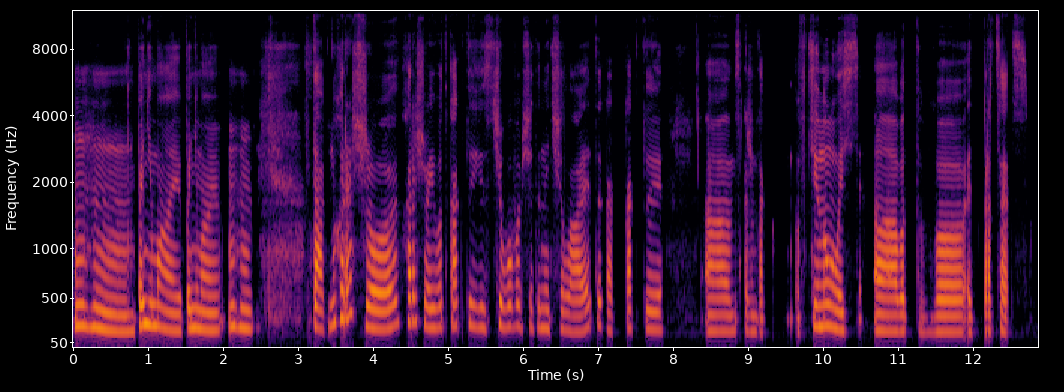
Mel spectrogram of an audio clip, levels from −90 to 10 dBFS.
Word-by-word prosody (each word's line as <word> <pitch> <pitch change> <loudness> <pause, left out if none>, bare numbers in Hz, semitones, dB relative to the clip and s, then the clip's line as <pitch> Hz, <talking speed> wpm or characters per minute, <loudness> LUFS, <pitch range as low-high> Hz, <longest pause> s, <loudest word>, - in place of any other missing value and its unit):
Мгм. 185 -7 +1
Понимаю 215 -7 +3
понимаю. 185 -3 +1
Мгм. 200 -3 -1 0.8
Так, 195 -4 +6
ну, 230 - -2
хорошо, 215 - +3
хорошо. 250 -3 0
И 200 - 0
вот 205 +2 -6
как 220 +1 -1
ты, 210 -3 -5
с 185 - -13
чего 210 -2 -1
вообще 210 -1 -7
ты 195 - -10
начала 175 -4 -3
это? 225 +4 -4
Как 175 -6 -6
как 195 0 -2
ты, 180 -1 -3 0.6
эм, 165 0 -1
скажем 160 -1 -10
так, 150 -1 -5 0.5
втянулась, 210 -3 +1 0.2
а 165 -1 +5
вот 165 -2 +1
в 160 +1 +2
этот 155 -1 -5
процесс? - - -3
190 Hz, 140 wpm, -24 LUFS, 165-215 Hz, 0.8 s, Так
